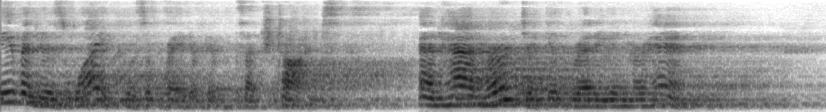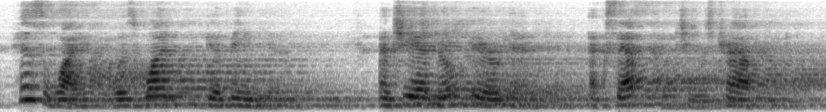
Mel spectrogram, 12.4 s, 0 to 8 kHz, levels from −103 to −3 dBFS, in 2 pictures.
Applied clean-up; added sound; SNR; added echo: none; none; none; reverberation time 2.6 s.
